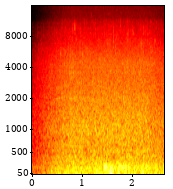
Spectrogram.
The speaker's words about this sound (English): Water flows into a concrete tank where 18-month-old brown trout dart back and forth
